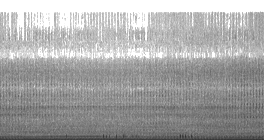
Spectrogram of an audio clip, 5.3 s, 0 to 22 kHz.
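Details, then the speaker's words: Seat Ibiza Bocanegra (Cupra) 7-speed dry DSG at idle in neutral: light uneven metallic rattle from gearbox side, not timing chain, from worn dual clutch; stops when drive is selected; fix was DSG clutch replacement. "So this is the noise what's coming from the engine bay, but it's not coming from the timing chain side, it's coming from the gearbox side. As soon as we will select drive, the rattle will stop."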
